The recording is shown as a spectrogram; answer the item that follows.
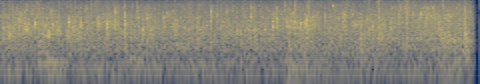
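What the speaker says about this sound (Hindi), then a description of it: "मैरिनेट चिकन जो था वो कर दिया शामिल" Marinated chicken hits a hot karahi and fries with a loud, steady sizzle and crackle that holds for the whole stretch, with no voices over it.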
